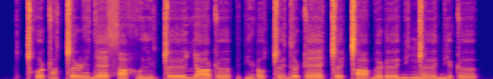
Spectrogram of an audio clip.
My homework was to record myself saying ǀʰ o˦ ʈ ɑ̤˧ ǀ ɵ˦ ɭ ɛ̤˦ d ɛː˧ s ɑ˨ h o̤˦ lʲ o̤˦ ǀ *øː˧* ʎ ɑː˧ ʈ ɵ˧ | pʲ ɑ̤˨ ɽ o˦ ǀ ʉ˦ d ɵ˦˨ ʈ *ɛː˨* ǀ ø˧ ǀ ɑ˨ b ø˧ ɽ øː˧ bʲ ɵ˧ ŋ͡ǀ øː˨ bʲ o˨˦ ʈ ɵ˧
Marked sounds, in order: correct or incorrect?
correct, incorrect: ɛː˦

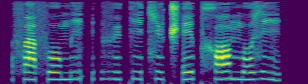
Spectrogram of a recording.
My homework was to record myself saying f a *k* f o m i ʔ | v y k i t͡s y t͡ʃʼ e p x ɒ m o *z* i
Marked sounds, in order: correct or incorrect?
incorrect: none, correct

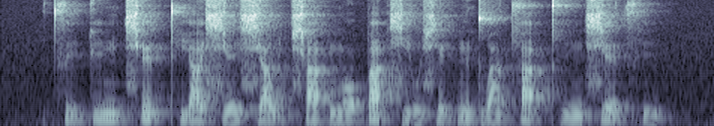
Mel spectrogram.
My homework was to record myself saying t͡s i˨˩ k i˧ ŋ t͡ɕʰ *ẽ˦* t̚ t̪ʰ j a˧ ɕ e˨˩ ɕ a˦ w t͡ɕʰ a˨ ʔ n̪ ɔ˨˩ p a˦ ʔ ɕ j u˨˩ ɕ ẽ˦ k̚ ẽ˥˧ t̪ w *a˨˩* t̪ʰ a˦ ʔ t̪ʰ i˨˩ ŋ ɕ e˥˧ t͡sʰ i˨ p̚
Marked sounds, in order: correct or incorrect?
correct, incorrect: a˧

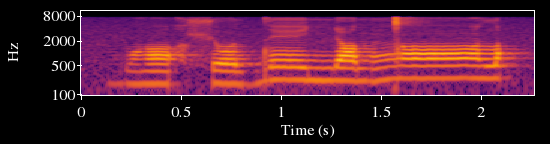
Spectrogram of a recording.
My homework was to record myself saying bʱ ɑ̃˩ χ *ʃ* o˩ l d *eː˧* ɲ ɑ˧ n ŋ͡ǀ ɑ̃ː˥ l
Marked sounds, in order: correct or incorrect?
correct, correct

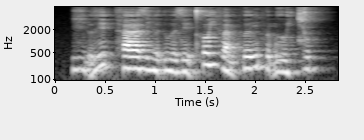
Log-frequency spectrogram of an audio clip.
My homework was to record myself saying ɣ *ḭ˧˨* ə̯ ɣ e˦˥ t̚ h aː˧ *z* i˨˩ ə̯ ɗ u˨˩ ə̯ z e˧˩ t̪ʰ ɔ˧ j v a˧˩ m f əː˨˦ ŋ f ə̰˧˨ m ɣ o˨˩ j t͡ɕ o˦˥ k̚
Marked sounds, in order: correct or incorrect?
correct, correct

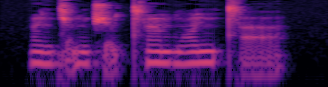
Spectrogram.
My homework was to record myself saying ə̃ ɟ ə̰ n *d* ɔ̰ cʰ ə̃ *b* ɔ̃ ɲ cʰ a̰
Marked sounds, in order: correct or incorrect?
incorrect: d͡ʒ, correct

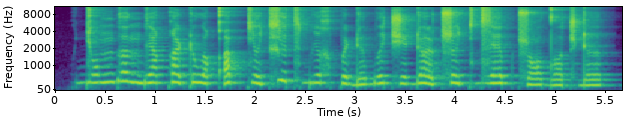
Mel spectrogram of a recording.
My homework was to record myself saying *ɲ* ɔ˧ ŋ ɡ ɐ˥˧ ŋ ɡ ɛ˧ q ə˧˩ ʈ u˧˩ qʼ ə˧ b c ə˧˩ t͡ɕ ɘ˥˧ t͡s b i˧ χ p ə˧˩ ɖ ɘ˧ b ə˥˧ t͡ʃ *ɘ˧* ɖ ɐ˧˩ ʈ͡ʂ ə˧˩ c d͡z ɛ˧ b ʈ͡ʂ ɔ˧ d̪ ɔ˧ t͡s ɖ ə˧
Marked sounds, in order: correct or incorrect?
incorrect: ɟ, correct

